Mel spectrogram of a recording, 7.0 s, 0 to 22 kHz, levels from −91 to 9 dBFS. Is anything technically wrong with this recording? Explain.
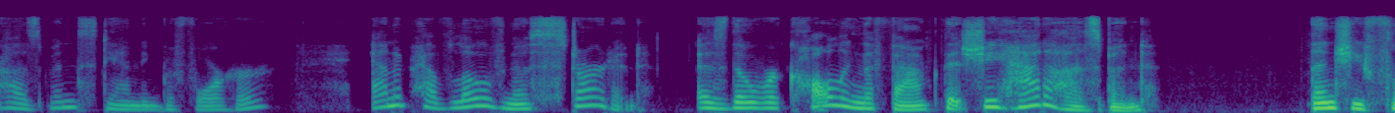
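Yes. From 0.05 s to 5.56 s there is automatic gain rising. The gain control judged the input too quiet and kept turning it up, about 19 dB over five and a half seconds. Because it acts on the whole signal, the speech and the background noise swell together. On a waveform the envelope widens steadily across that span. On a spectrogram the noise floor between phrases brightens along with the speech. The audio also passed through a call codec, and its band limit near 12 kHz shows as an empty region above that line.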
